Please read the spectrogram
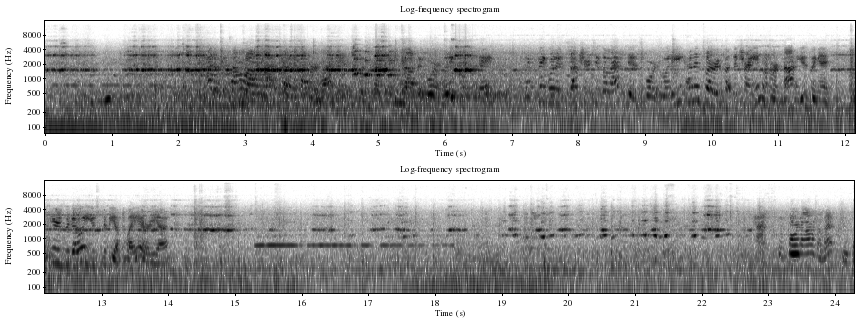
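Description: Open-car zoo ride train running along its track, with a steady high-pitched whine. Riders' voices sound over it, loudest in the first several seconds.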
